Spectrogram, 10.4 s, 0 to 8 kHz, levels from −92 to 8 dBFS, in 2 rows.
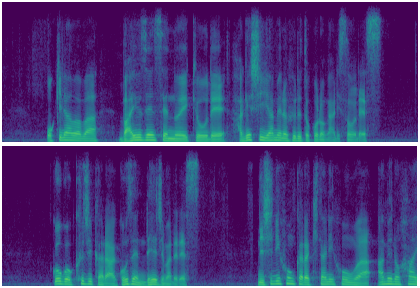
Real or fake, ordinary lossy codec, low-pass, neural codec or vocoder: real; Opus, 32 kbps; 7.2 kHz; none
